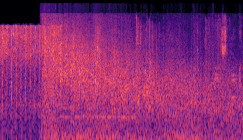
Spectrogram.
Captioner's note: helicopter blades whirring; bombs banging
